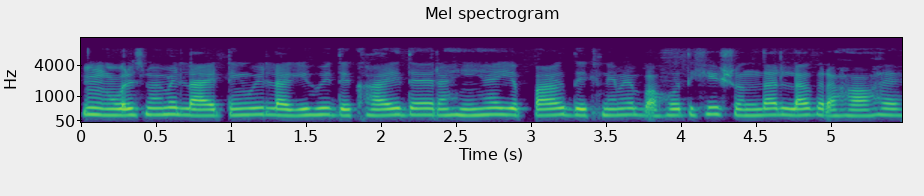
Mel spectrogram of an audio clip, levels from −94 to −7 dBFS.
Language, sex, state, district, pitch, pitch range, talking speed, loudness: Hindi, male, Bihar, Purnia, 210 Hz, 205-220 Hz, 240 wpm, -29 LUFS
